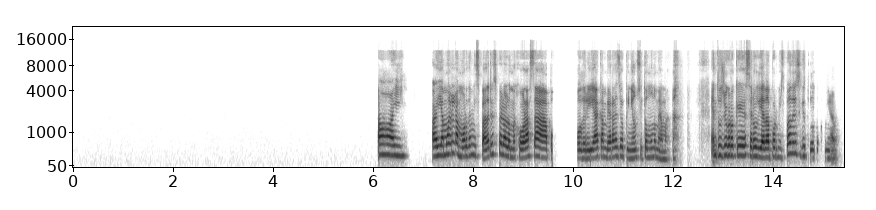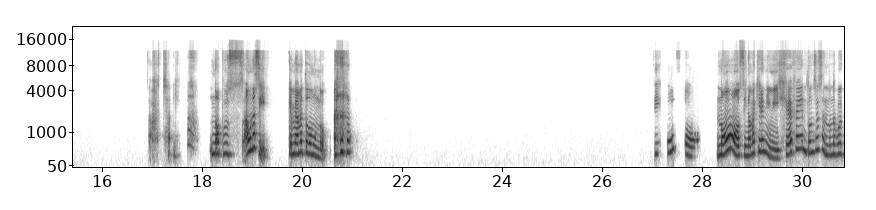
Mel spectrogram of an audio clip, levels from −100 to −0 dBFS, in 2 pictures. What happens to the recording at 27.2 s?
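Nothing goes wrong at 27.2 s; the speech there plays through intact, with no dropout, click, distortion or glitch at that point.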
